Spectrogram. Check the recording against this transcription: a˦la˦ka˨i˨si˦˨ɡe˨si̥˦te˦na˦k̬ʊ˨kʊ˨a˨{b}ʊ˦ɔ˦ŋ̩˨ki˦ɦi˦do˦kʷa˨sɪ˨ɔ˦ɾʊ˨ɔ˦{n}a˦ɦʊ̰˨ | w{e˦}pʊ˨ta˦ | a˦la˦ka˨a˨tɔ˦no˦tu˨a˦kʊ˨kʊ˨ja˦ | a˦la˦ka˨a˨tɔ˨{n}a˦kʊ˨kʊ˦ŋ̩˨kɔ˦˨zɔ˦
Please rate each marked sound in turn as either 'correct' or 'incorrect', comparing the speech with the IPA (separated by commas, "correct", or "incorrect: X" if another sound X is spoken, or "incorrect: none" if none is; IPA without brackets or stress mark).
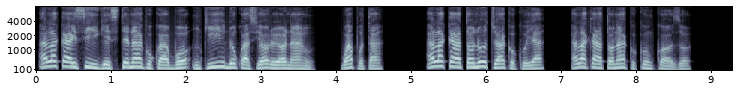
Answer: correct, correct, incorrect: a˦, correct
